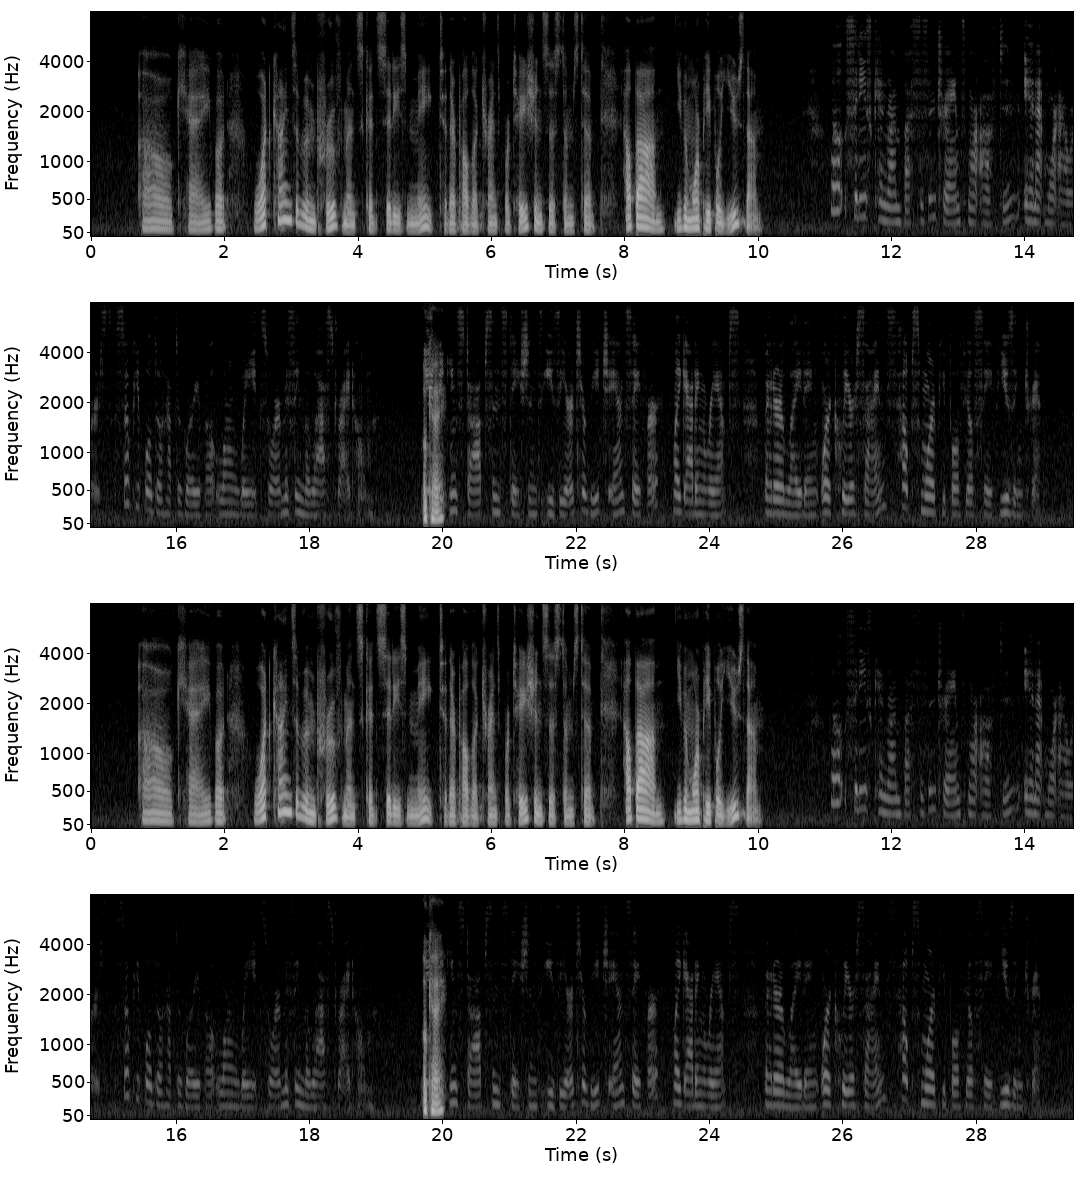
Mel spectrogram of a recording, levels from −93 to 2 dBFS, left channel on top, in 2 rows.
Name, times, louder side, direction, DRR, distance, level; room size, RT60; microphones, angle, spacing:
voice 1, 0.7-10.1 19.7-20.0, right 2 dB, 20° right, 0.5 m, -35 dB
voice 2, 10.8-19.0 19.7-29.0, left 3 dB, 45° left, 5.1 m, -56 dB
open air
head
